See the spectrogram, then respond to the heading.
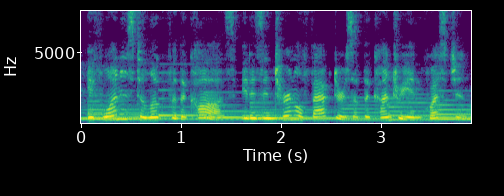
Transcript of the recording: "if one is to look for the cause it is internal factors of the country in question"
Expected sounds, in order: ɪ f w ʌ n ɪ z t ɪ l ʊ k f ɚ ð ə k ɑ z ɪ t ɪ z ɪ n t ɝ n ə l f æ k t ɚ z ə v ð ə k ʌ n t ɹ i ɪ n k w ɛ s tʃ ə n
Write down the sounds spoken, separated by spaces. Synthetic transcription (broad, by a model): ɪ f w ʌ n ɪ z t ɪ l ʊ k f ɚ ð ə k ɑ z ɪ t ɪ z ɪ n t ɝ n l f æ k t ɚ z ə v ð ə k ʌ n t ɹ i ɪ n k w ɛ s tʃ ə n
